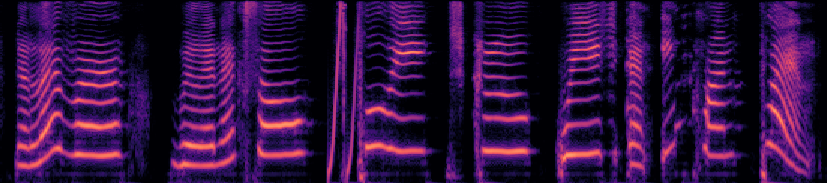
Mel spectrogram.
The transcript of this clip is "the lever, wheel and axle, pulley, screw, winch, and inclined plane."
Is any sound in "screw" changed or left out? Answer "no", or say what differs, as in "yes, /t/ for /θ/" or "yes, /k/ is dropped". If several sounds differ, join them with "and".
no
